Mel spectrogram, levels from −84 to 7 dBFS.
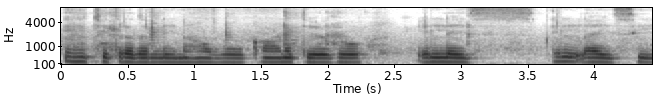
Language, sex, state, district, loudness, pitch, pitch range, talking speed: Kannada, female, Karnataka, Mysore, -16 LUFS, 170 Hz, 165-175 Hz, 95 wpm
